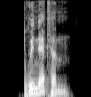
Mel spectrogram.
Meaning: strong dative masculine/neuter singular of brünett
- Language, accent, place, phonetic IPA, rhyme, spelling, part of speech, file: German, Germany, Berlin, [bʁyˈnɛtəm], -ɛtəm, brünettem, adjective, De-brünettem.ogg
